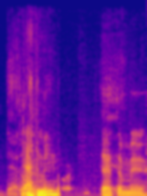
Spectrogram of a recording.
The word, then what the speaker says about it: Dathomir: Dathomir.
